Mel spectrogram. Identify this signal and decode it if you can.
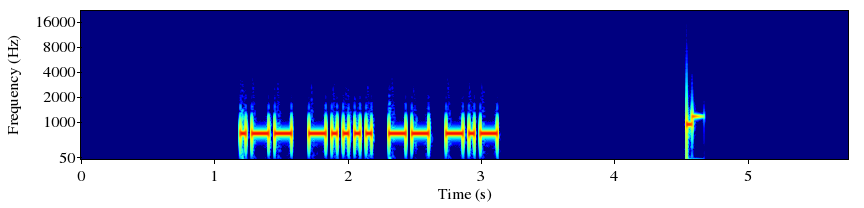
Morse code, heard as a keyed tone, about 28 wpm, 700 Hz. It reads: W6MK
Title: USA Call Signs - 4 Characters - 4x Character Spacing - 28wpm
